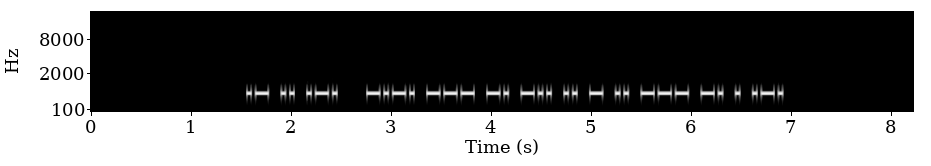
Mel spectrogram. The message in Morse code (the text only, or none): AIR CONDITIONER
